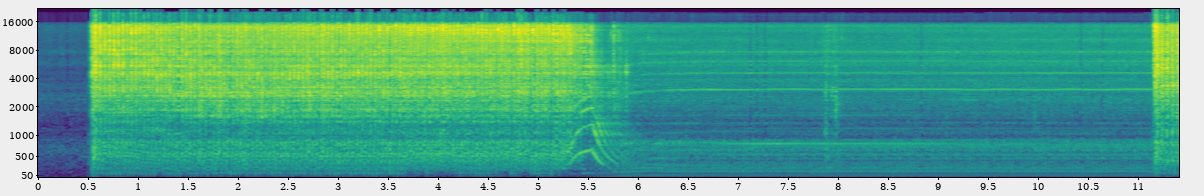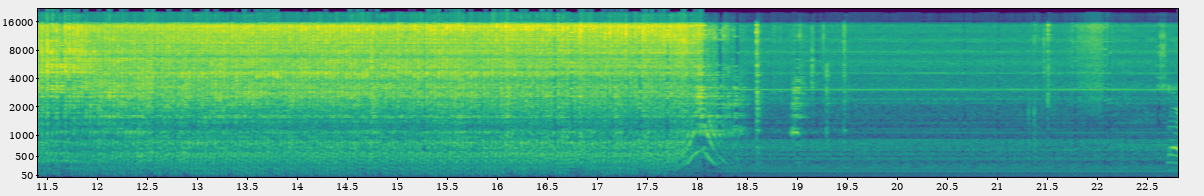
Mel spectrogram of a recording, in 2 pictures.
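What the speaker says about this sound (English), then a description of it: "Sorry about that compressor." An air compressor runs loudly in a garage during work on a rusty 2008 Ford Escape: two long sustained bursts of steady mechanical drone, each cutting off to a lower hum, with no talk.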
